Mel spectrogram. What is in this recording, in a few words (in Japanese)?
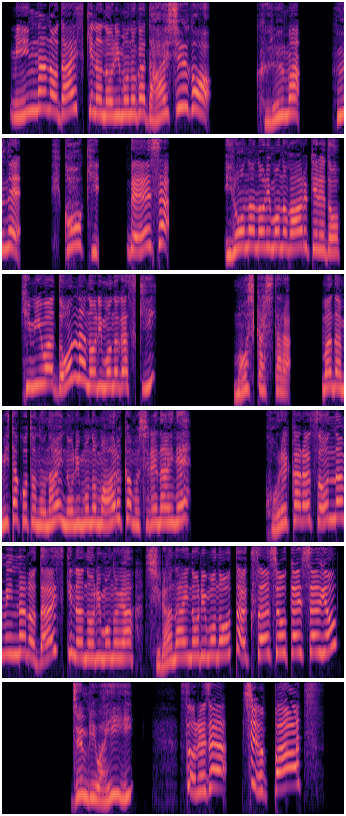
子供向け番組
